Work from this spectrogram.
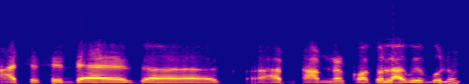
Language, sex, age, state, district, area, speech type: Bengali, male, 18-30, West Bengal, Dakshin Dinajpur, urban, conversation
